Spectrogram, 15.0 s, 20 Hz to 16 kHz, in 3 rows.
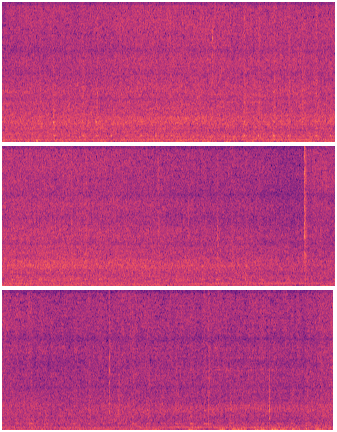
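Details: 2005 Chevy Silverado 5.3L V8, 138k miles, idling with a steady mid-pitched internal squeal that persists with the serpentine belt removed; two mechanics diagnosed a bad main bearing, unconfirmed by teardown, possibly lifter or cam.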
